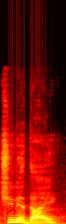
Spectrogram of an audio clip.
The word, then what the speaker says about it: Tineidae: Uma vara da Rapala, pronúncia dela Tinedai.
